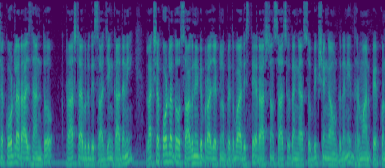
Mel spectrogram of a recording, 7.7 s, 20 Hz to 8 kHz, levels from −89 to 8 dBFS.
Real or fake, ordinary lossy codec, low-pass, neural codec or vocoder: real; none; none; none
